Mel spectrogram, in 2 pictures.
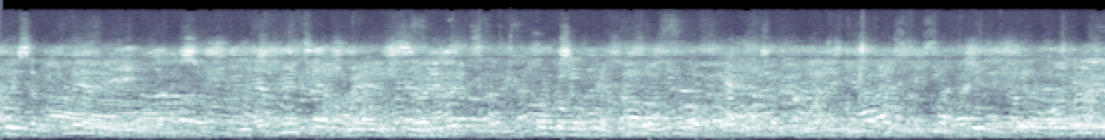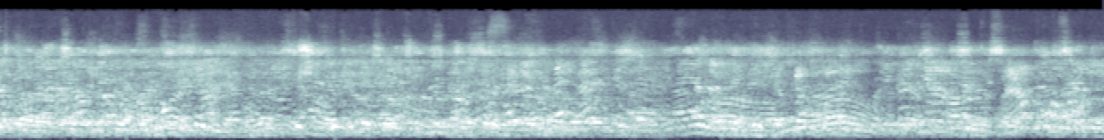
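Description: A young boy talks quietly and close by.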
